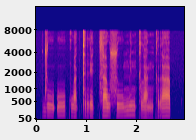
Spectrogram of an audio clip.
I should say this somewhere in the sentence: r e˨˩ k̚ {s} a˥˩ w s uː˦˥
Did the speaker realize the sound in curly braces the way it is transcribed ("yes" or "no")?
yes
